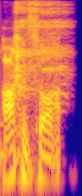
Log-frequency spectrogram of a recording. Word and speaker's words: Arkansas: Oh, wie spricht man das? – Arkansas. – Arkansas. Arkansas.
